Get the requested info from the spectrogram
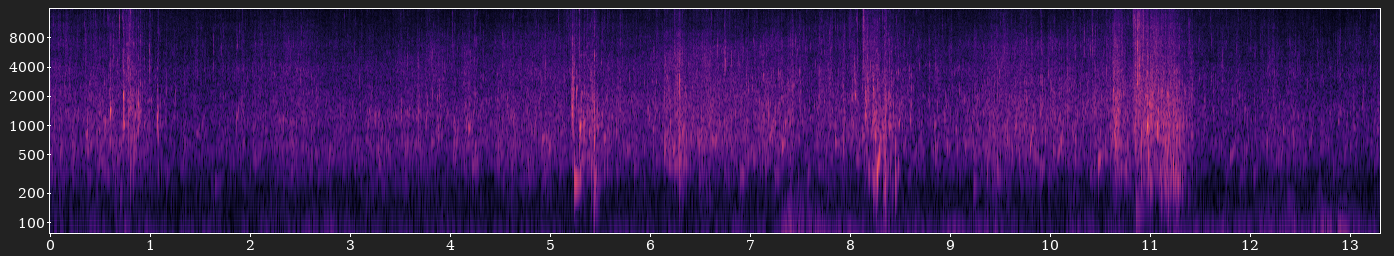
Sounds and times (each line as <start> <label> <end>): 4.1 Sea lapping against rocks on coastline 11.9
